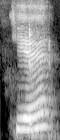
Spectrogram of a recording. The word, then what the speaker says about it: Hyères: Hill Fellowship and the Hyères, I don't know if I said that right, Photography Grand Prix. Do you know how to say it? Hyères? Here.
